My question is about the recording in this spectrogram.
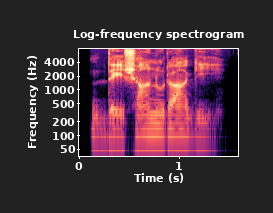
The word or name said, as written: देशानुरागी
